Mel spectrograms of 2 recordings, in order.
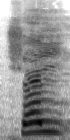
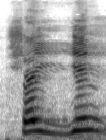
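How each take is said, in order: First: The word is cut short with no -in ending. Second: The word ends with a full -in ending. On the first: The reader stops on this word. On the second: The word is read without stopping.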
